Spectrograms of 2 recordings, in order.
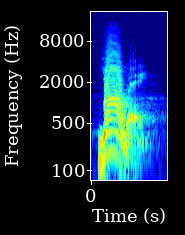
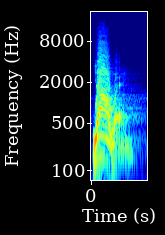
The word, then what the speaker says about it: Yahweh: How do you pronounce God's name? The best guess that scholars have is Yahweh. Yahweh.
